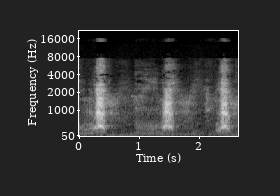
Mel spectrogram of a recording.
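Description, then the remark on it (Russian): A dog named Archie barks three times over a phone at a steady, unhurried pace, each bark short and sharp with brief quiet gaps between. No one speaks, and the barking stands alone. “Голос умолк, но тут же раздался собачий лай.”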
